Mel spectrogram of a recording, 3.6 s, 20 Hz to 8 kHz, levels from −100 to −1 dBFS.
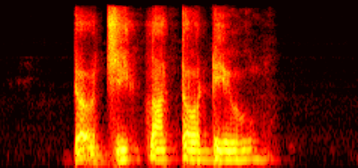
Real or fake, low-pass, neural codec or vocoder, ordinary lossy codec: fake; 7.2 kHz; codec, 24 kHz, 1.5 kbps, HILCodec; AAC, 32 kbps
